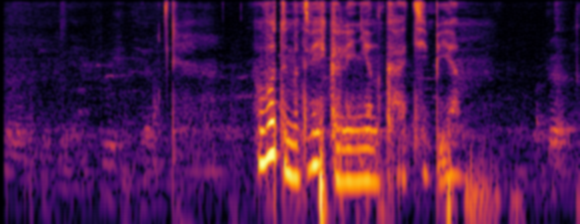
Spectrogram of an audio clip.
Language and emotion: Russian, neutral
